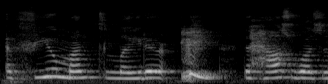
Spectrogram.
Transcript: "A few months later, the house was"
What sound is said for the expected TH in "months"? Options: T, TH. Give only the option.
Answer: TH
